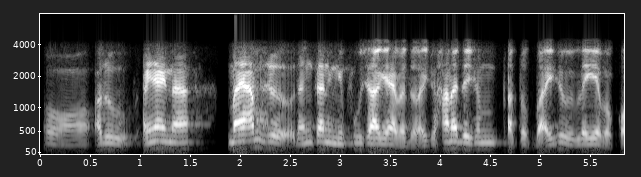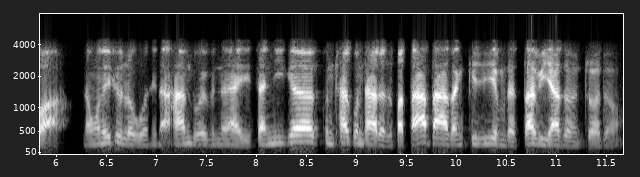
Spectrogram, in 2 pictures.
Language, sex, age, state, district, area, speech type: Manipuri, male, 18-30, Manipur, Kakching, rural, conversation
